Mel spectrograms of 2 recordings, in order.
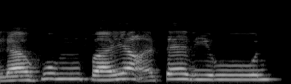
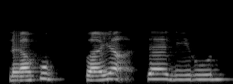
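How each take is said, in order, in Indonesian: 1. Kata-kata itu mengalir begitu saja tanpa jeda. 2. Bunyi terputus setelah lahum. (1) "Sedangkan kita baca lap biasa je" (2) "Sebab kita dah putus"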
